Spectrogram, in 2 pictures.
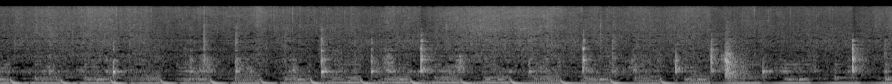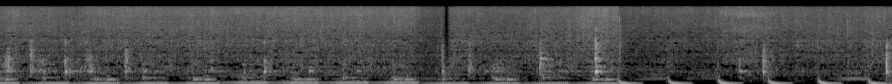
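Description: Sliced mushrooms and diced red onion sizzling in a ceramic-coated frying pan while a wooden spoon stirs them, with irregular scrapes and taps of the spoon against the pan.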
